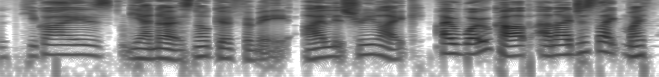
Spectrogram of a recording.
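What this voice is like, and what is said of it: Congested, croaky voice. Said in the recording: “I have a bad cold right now... I don't know if you can hear. I sound like bunged up... My voice is like croaky.”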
